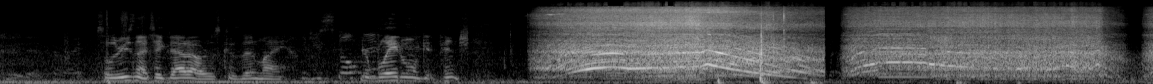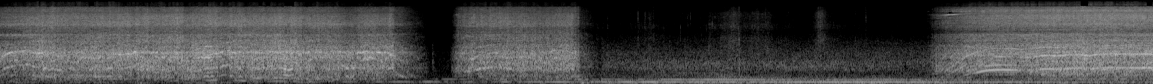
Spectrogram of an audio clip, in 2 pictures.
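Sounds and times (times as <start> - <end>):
chainsaw cutting a tree: 5.3 - 17.6, 20.8 - 23.0.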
